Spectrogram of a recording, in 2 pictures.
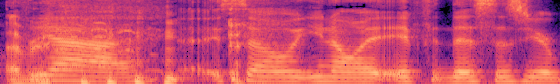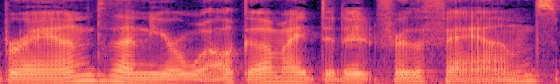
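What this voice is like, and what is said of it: Scratchy, slightly hoarse voice. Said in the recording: “I had a cold. So if my voice sounds weird, it's because I've been coughing a lot ... My throat is a little tired. My voice is a little scratchy”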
